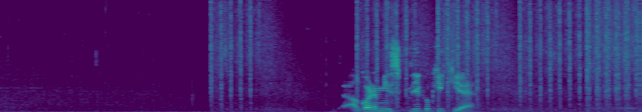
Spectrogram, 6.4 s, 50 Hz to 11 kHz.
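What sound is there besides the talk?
endless gunfire from dancing enemies in video game Far Cry 3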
